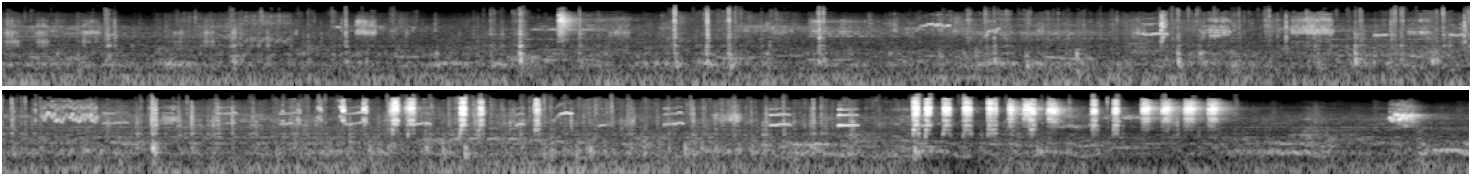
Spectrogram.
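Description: Budgerigar chicks chirping in the nest box as they are fed, short high cheeps scattered throughout, with a loud run of rapid chirps, about five a second, near the end.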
